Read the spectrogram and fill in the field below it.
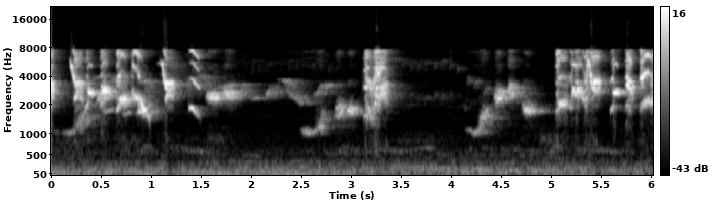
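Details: Oriental magpie-robin training song for caged birds: rapid harsh chattering notes, a middle stretch of gliding whistles and slurs, then more fast scratchy chatter.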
